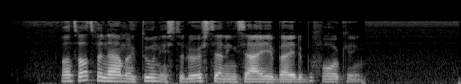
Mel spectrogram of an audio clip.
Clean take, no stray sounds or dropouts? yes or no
yes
